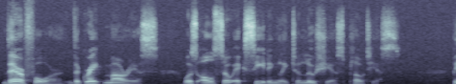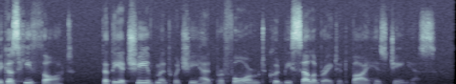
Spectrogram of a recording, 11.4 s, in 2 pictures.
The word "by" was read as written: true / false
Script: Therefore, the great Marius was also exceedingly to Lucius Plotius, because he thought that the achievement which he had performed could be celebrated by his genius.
true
